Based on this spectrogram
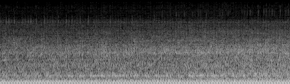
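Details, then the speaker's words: Sawmill engine at idle after 80 mil (2 mm) sound-deadening sheets were applied to the doors; the panel still visibly vibrates but no rattle is heard. Steady, even, smooth low idle drone, much quieter; normal idle. "It's quieter. You can see this is still rattling, but you don't hear it. That's impressive."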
